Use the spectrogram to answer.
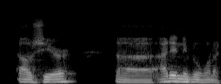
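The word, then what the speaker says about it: Allgeier: Tyler, how do you pronounce his last name? Algier. Algier.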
